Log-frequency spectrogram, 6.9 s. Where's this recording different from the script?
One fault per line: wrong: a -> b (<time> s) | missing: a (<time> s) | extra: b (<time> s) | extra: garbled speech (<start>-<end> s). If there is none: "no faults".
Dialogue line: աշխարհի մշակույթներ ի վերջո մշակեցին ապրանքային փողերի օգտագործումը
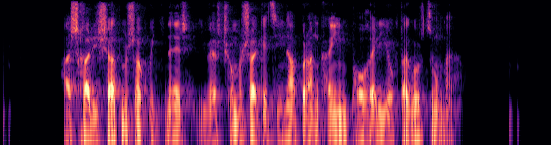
extra: շատ (1.3 s)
